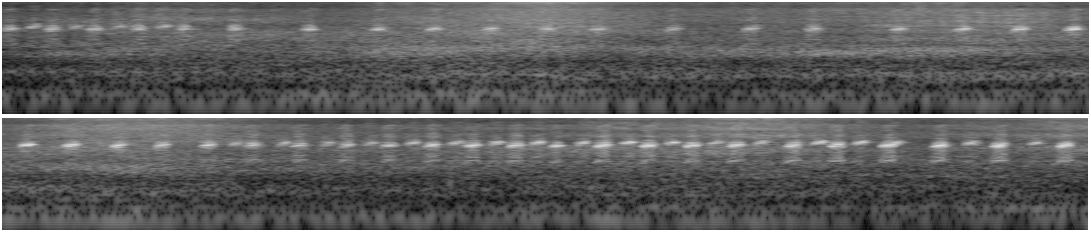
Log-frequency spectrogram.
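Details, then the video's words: Japanese tree frog courting in a city, vocal sac swelling like a balloon; sparse raspy notes that speed into a rapid chattering run, with passing traffic whooshing loudly in the background. "청개구리 목 터져라 구애"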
